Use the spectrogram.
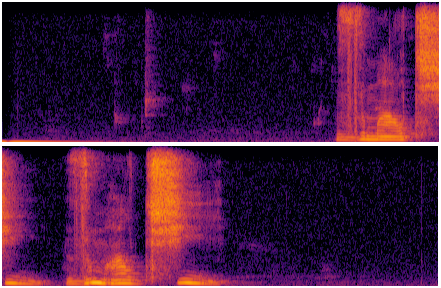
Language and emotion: Russian, angry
